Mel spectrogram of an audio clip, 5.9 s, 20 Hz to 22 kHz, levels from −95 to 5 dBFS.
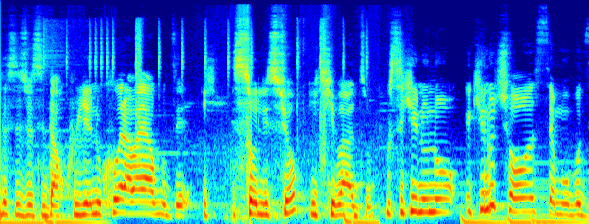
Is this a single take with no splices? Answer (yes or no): no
